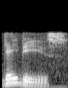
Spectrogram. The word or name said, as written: Gades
